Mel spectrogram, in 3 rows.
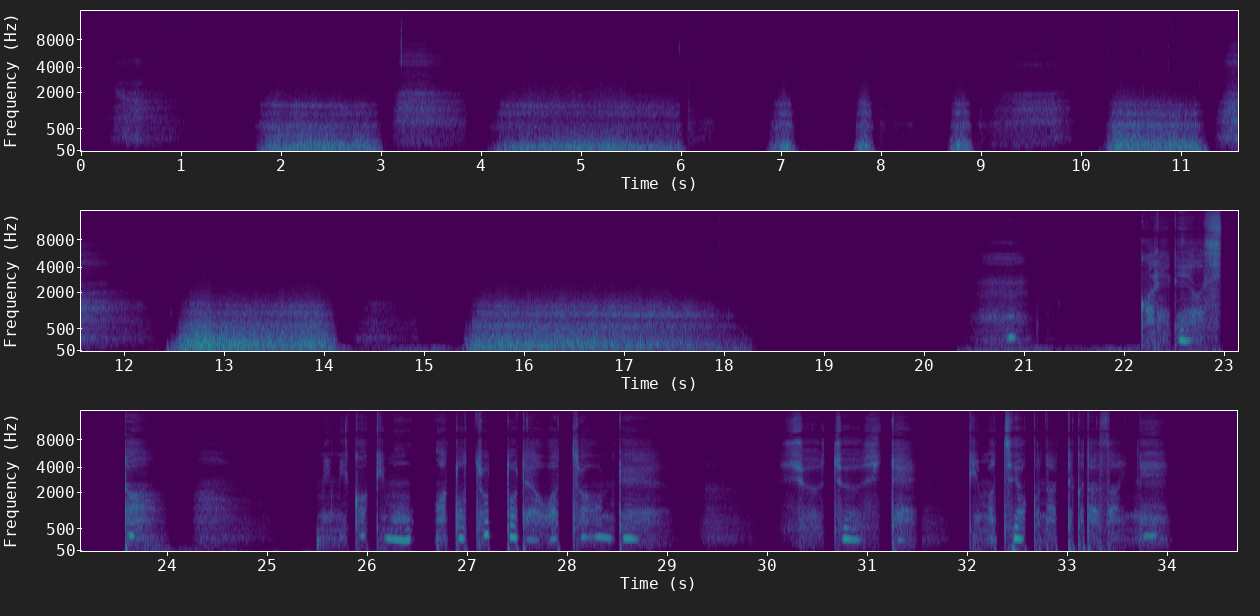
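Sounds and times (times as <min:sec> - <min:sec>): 
gentle puffs of breath blown softly: 0:01.8 - 0:06.1, 0:08.7 - 0:14.8, 0:15.4 - 0:18.2
speech: 0:22.2 - 0:23.0, 0:26.2 - 0:29.0, 0:30.2 - 0:34.1.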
